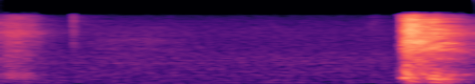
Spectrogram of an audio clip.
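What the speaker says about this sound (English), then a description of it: "I'm going to sneeze." A single sharp, loud sneeze bursts out near the end after a quiet stretch, with a faint breath or sniff at the start.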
